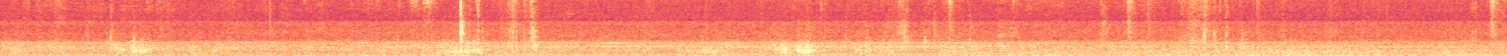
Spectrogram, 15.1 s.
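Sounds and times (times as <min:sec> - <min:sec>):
train cabin rumble and hiss: 0:00.0 - 0:15.0.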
